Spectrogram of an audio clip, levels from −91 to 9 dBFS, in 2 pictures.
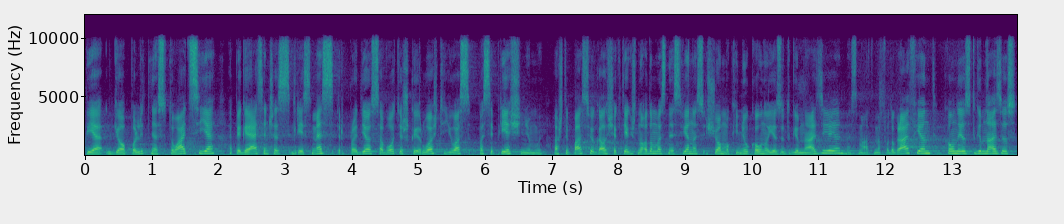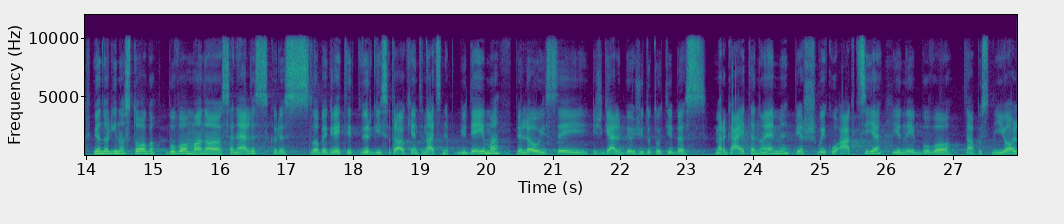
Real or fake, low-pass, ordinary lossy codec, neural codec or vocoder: real; 9.9 kHz; MP3, 96 kbps; none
